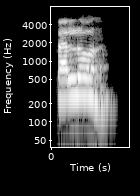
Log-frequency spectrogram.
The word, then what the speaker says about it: talón: Nos dan aquí un ejemplo, colibrí, mirar, talón. Talón tiene dos sílabas, la sílaba tónica está en la última, que es lón.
